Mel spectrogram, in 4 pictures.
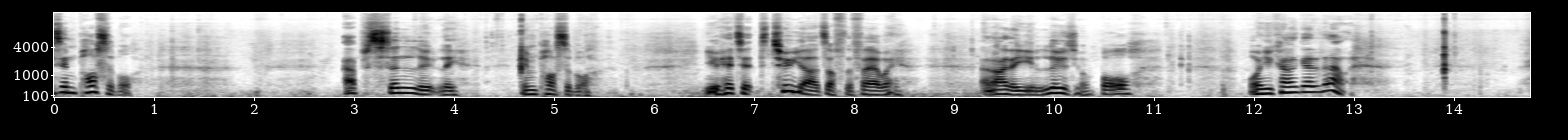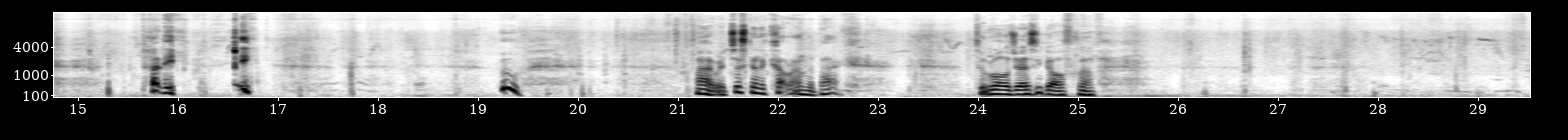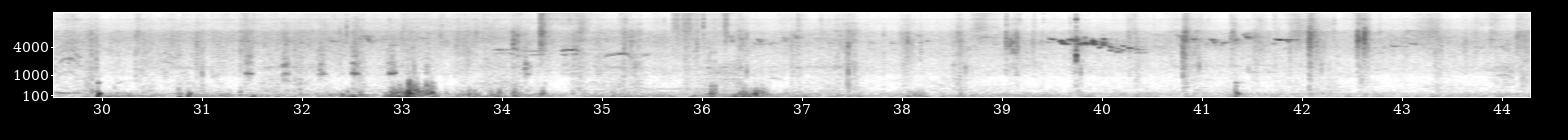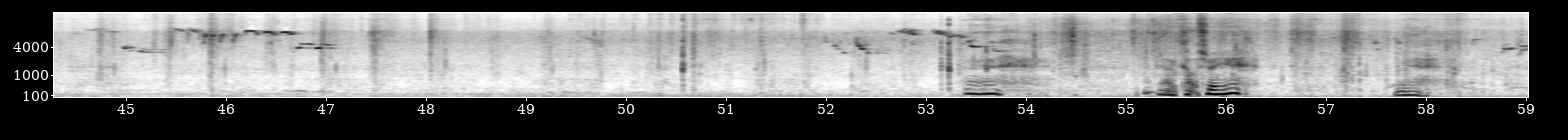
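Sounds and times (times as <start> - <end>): footsteps on gravel path: 0.0 - 59.0.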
